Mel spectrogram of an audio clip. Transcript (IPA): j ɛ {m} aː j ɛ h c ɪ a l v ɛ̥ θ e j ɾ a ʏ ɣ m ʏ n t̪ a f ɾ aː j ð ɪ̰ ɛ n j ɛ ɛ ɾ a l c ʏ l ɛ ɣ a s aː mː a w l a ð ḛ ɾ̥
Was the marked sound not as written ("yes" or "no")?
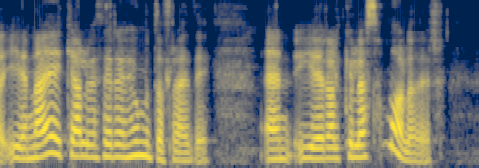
yes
